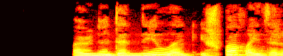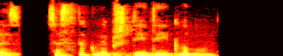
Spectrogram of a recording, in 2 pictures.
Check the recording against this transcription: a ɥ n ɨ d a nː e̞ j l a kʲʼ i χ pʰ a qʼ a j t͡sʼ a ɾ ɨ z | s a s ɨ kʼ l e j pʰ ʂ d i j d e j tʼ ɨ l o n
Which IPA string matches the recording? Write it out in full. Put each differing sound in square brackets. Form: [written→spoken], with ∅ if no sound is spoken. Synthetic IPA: a ɥ n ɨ d a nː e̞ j l a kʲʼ i [χ→ʂ] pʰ a qʼ a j t͡sʼ a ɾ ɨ z | s a s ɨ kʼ l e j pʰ ʂ d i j d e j [tʼ→kʼ] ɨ l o n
